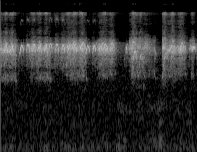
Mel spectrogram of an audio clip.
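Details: Young myna chicks begging while being fed: a sustained, high-pitched wavering squeal that breaks off briefly and resumes.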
